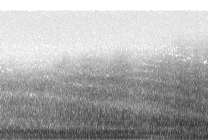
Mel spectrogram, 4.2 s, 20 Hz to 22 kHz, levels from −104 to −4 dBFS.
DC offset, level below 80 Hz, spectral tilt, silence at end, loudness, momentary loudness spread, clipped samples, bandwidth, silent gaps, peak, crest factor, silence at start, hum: under 0.1%; -44 dBFS; -9.5 dB/octave; 0 s; -30 LUFS; 7 LU; under 0.1%; 5.4 kHz; none; -14 dBFS; 16 dB; 0 s; none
